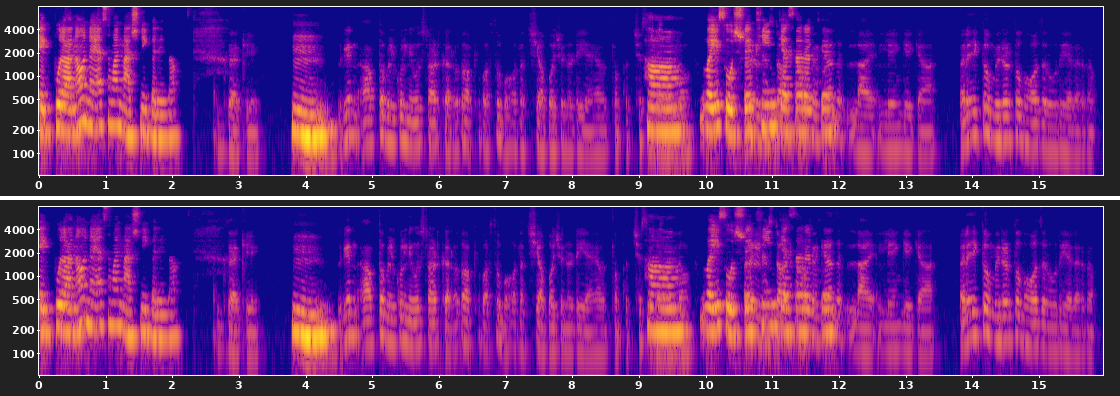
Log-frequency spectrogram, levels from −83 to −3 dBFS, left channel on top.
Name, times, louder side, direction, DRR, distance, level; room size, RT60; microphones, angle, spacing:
voice 1, 0.0-2.1 2.5-2.6 3.8-4.5 9.1-12.0, left 2 dB, 85° left, 0.4 m, -22 dB
voice 2, 2.7-3.3 4.5-9.8 10.6-13.4 13.8-15.8, right 1 dB, 90° right, 1.5 m, -38 dB
6.2 x 2.7 x 2.3 m
head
